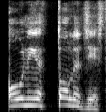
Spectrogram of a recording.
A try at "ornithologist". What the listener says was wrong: It's not orneo. It's not orneo. It's ornithologist. It's ornithologist, not orneo.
